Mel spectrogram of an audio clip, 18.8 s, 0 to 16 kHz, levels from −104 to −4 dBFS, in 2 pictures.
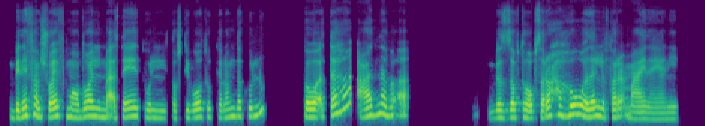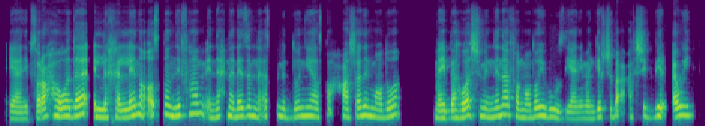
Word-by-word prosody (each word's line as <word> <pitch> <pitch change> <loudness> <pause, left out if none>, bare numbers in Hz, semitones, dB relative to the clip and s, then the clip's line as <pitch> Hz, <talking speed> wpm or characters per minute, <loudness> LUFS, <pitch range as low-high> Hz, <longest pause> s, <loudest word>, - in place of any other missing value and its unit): بنفْهم 205 +6 +1
شوية 200 0 +3
في 215 -2 -6
موضوع 190 +3 +2
المقاسات 200 0 -1
والتشطيبات 175 +2 -4
والكلام 190 0 -5
ده 205 - -1
كلّه، 210 - -2 0.5
فوقتها 230 - +4
قعدنا 230 +7 +2
بقى 225 -2 -3 1.1
بالضبط، 180 +3 -1
هو 170 -2 +4
بصراحة 210 +9 +1
هو 240 0 +5
ده 195 - +6
اللي 205 -2 +1
فَرَق 190 +1 -1
معانا 155 -1 -4
يعني 145 +1 -9 0.5
يعني 155 -1 -3
بصراحة 185 +8 +1
هو 210 +1 +5
ده 225 +4 +5
اللي 185 0 +3
خلانا 195 +7 +1
أصلًا 260 - 0
نفْهم 245 +4 0
إن 175 - -5
إحنا 215 +2 -1
لازم 210 +2 +1
نقسِّم 210 +2 -4
الدنيا 205 +3 -1
صح، - - -5
عشان 205 +3 +1
الموضوع 210 +2 0 0.5
ما 170 -1 0
يِبَهْوَقْش 185 +6 +2
منّنا، 210 +4 0
فالموضوع 200 -4 -1
يبوظ، 195 -8 0
يعني 155 0 -4
ما 160 - -5
نجيبش 195 +5 -3
بقى 195 - -1
عَفْش 195 +2 -6
كبير 210 +2 0
أوي، 230 +3 +3
200 Hz, 155 wpm, -24 LUFS, 180-220 Hz, 1.1 s, ده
